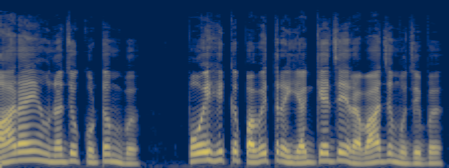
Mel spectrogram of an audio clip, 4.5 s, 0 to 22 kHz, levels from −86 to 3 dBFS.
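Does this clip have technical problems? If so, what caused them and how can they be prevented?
No, no technical faults heard.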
